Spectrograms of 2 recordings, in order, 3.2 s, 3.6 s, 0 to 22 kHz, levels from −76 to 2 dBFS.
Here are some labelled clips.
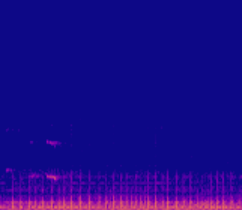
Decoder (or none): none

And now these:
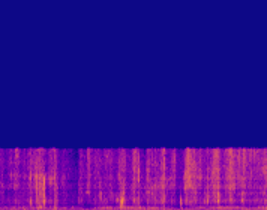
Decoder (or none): codec, SNAC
